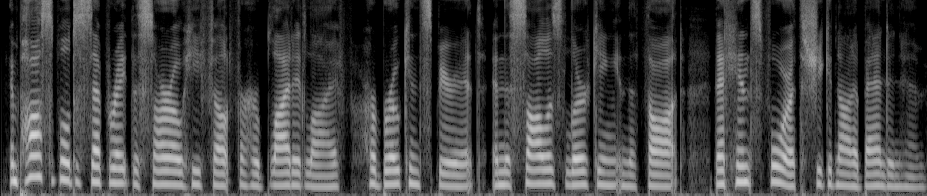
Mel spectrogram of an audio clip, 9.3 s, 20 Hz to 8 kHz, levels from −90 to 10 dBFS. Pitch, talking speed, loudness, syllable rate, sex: 195 Hz, 180 wpm, -19 LUFS, 5.3 syllables/s, female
